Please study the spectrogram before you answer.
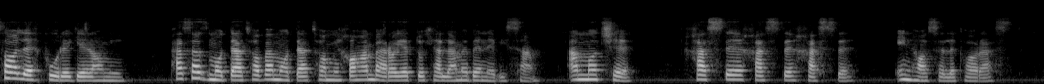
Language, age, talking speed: Persian, 30-49, 130 wpm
